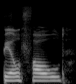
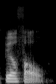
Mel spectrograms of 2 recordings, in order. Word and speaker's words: billfold: But you got to say it like you're in the South. It's billfold. You don't use the D. No, billfold. Yeah, like BILLFOLL, billfold. There's no D.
